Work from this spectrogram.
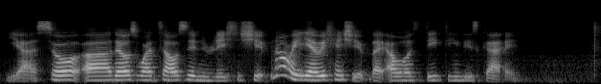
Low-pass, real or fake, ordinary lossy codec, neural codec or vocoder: none; fake; none; codec, 16 kHz, 0.3 kbps, FocalCodec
